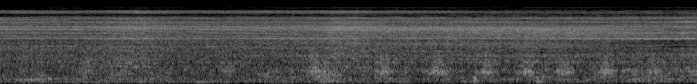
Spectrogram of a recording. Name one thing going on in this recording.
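Small metal wheels rattle and click over the rails.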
